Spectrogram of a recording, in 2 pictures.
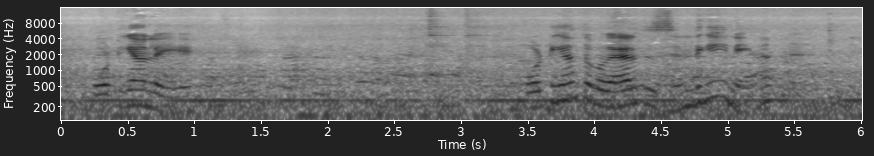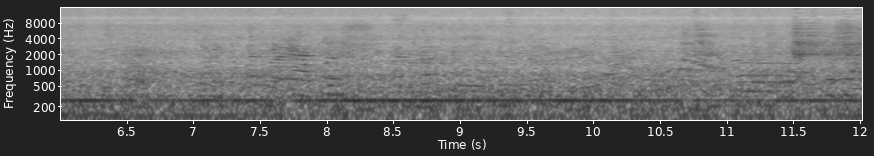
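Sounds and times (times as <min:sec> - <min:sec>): faint voices talking: 0:00.0 - 0:12.0
steady low hum: 0:00.0 - 0:12.0.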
